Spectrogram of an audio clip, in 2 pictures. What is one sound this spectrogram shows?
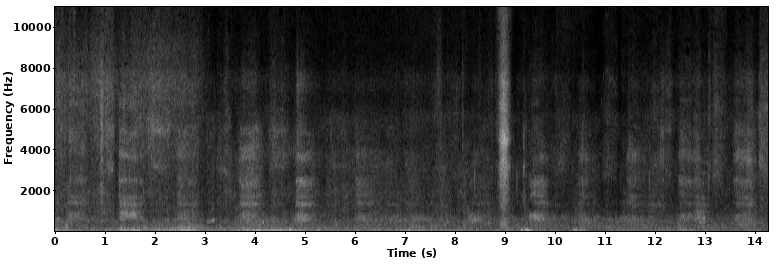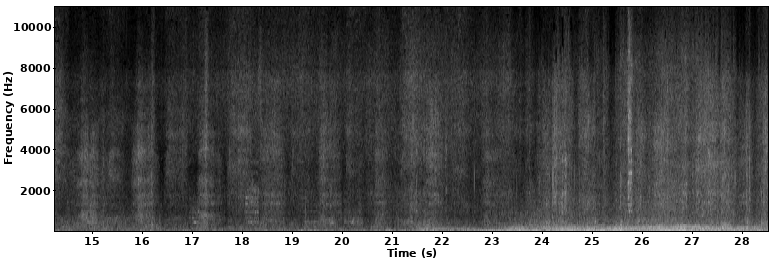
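Wind rumbles outdoors and grows stronger toward the end.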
